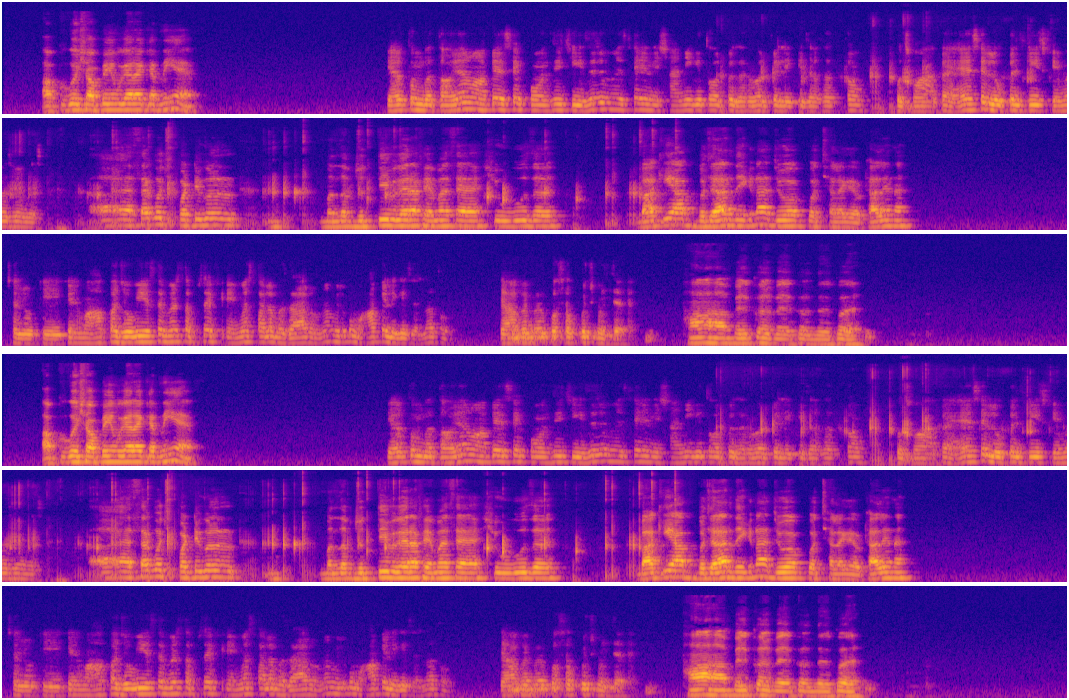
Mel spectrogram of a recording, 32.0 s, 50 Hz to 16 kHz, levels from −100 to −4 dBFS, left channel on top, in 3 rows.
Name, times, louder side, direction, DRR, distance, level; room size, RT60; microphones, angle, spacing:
voice 1, 0.4-1.9 11.5-13.0 13.3-13.5 13.8-16.2 17.0-19.7 28.1-29.9, right 3 dB, 35° right, 0.5 m, -26 dB
voice 2, 3.9-8.6 8.9-11.0 21.4-25.8 26.3-27.8, left 3 dB, 35° left, 0.5 m, -33 dB
sound 1, 7.1-12.7 13.0-13.8 14.1-14.7 15.1-15.2 15.5-15.7 16.0-17.4, right 5 dB, 90° right, 0.5 m, -41 dB
2.3 x 2.1 x 3.0 m
head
